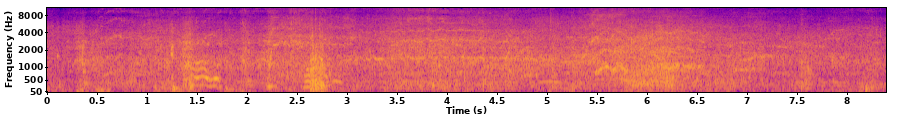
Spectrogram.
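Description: Electric motors of Traxxas Slash RC short-course trucks whining as they race on dirt, the pitch rising and falling with the throttle. A knock about three seconds in.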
